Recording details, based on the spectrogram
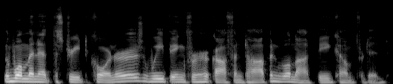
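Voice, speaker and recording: A man reading a literary essay aloud in audiobook style, in a measured, expressive way with deliberate emphasis. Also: fairly low pitch, dry recording, studio quality.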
